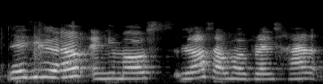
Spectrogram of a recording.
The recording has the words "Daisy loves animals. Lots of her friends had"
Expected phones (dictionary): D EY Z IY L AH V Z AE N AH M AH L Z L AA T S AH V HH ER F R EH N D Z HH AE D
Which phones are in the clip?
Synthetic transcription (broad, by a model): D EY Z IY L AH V EH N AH M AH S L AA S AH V HH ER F R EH N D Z HH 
